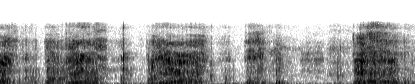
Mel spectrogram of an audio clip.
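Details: Playful Pembroke Welsh Corgi tussling with tupperware gives raspy, huffing growls in bursts about every second, with clattering plastic between them.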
